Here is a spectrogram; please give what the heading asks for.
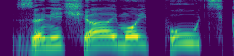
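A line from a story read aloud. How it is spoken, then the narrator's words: Shouted. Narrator (Russian): крикнул Маугли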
